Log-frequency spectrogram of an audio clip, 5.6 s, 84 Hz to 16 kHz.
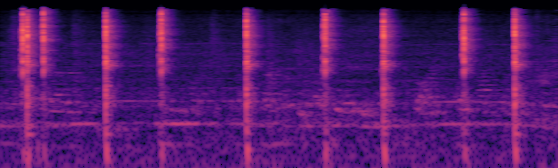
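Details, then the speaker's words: Winchmax 12V winch solenoid bench-tested from a 12.7 V battery: nine crisp snaps as the contactor pulls in and releases on the trigger terminals, the definite clunk of a fully functioning solenoid. "rather than a click so that is this the contactor staying connected and as i release releasing and that is what you should be able to hear from a fully functioning solenoid"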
